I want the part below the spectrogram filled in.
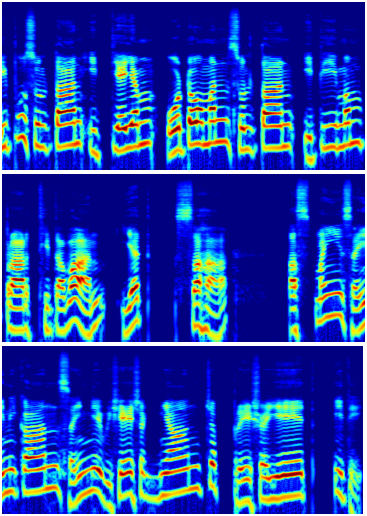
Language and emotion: Sanskrit, neutral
